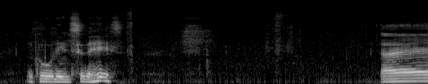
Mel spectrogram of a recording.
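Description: Paper pages rustle as they are flipped.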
